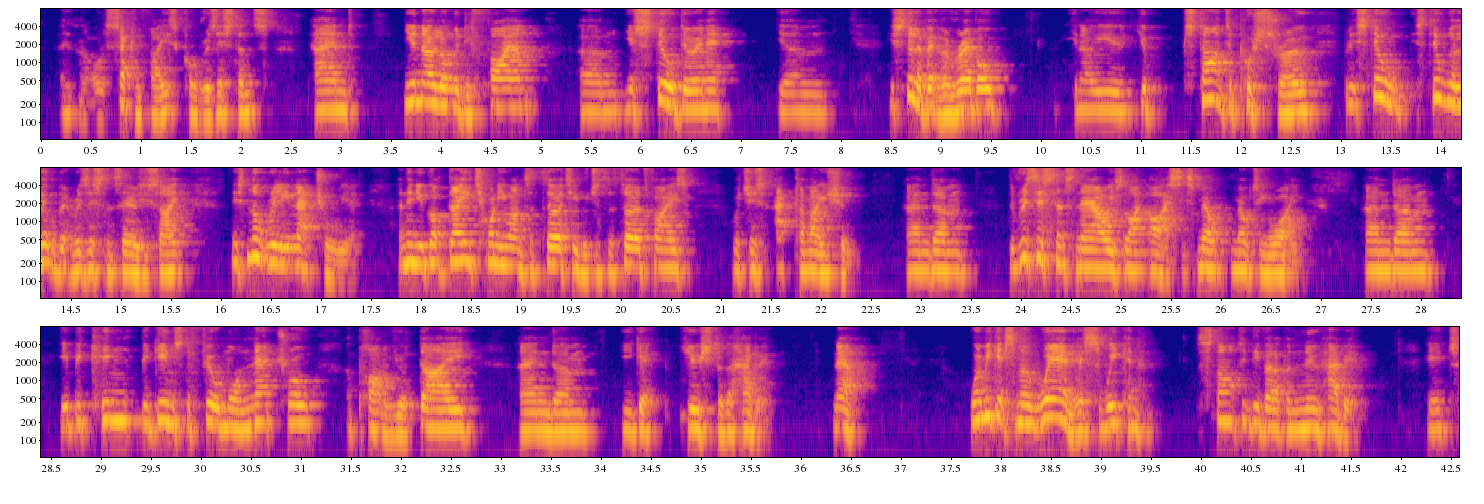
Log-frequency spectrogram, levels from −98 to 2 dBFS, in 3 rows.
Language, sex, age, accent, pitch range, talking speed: English, male, 40-59, British, 150-190 Hz, 165 wpm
